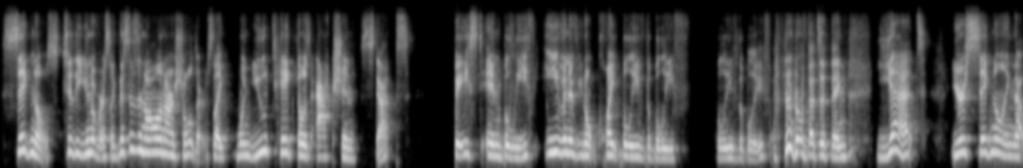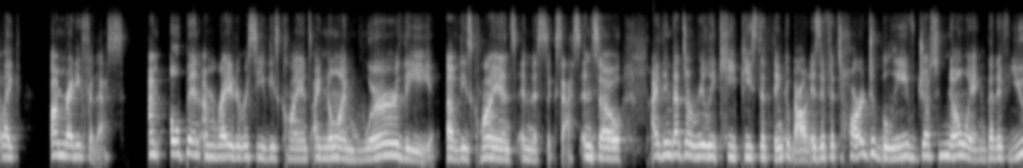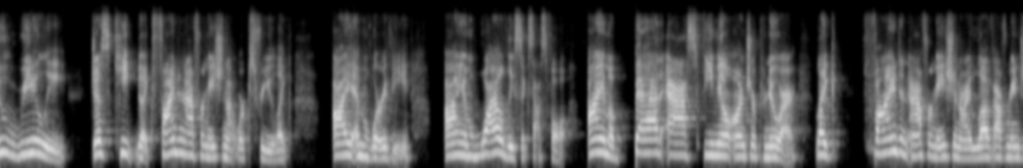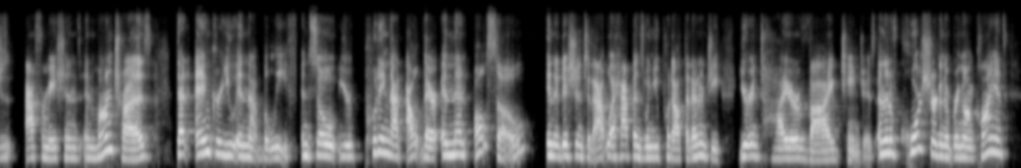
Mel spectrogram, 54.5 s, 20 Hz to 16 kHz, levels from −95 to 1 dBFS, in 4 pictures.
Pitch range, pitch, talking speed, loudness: 195-245 Hz, 215 Hz, 185 wpm, -20 LUFS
